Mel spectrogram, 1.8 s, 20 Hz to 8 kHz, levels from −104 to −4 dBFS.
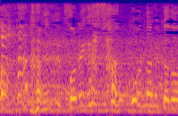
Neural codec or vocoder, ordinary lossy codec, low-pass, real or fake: none; none; 7.2 kHz; real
